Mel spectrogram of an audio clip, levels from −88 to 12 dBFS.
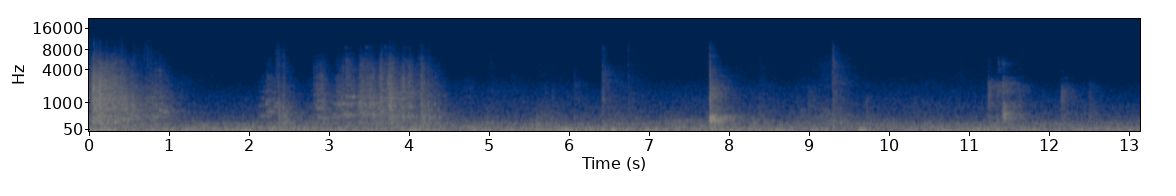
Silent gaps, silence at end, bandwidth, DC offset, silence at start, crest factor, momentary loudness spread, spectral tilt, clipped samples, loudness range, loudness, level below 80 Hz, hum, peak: none; 0 s; 12 kHz; under 0.1%; 0 s; 26 dB; 11 LU; -6 dB/octave; under 0.1%; 5 LU; -45 LUFS; -46 dBFS; none; -16 dBFS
